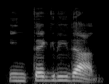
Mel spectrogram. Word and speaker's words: integridad: Now the way you pronounce integrity, integridad. Break it down, integridad.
